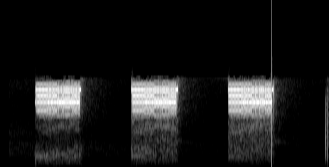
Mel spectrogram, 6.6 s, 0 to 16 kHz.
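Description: Emergency Alert System SAME header: three identical bursts of warbling digital data tones, each a little under a second long and about a second apart. It is broadcast over NOAA Weather Radio WWF56 to open a Required Weekly Test. A sharp click sounds as the third burst ends.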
